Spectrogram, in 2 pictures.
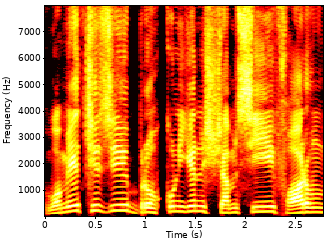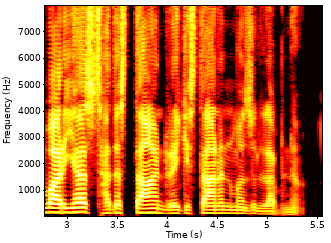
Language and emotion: Kashmiri, neutral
